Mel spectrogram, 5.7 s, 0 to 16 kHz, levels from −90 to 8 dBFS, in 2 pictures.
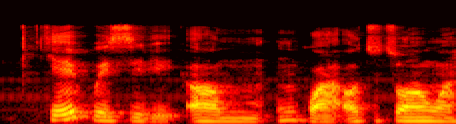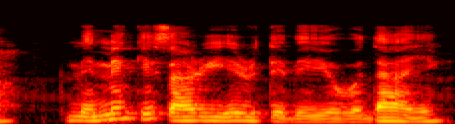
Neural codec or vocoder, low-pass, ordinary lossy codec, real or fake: none; 7.2 kHz; Opus, 64 kbps; real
